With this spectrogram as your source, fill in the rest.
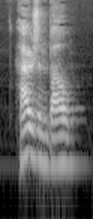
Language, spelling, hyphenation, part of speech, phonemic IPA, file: Dutch, huizenbouw, hui‧zen‧bouw, noun, /ˈɦœy̯.zə(n)ˌbɑu̯/, Nl-huizenbouw.ogg
- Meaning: home building, residential construction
